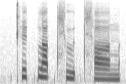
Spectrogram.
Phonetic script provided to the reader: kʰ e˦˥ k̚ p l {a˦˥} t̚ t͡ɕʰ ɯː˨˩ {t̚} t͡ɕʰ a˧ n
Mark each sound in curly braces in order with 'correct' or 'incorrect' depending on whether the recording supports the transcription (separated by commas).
correct, correct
